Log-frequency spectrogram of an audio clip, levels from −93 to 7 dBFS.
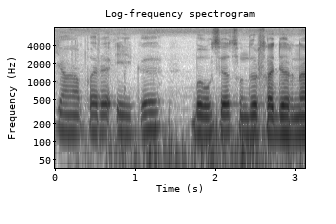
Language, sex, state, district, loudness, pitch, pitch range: Hindi, male, Uttar Pradesh, Shamli, -17 LUFS, 140 Hz, 135-140 Hz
